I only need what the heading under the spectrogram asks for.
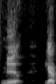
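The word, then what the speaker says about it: Muyl: otherwise uh mu Alex mu I'm told it's mu you got to pronounce it mu now um two goals for Nashville Bartlett a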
